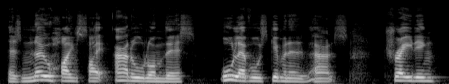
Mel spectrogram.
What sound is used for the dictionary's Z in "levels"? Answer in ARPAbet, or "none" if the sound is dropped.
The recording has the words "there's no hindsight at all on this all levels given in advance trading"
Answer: Z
